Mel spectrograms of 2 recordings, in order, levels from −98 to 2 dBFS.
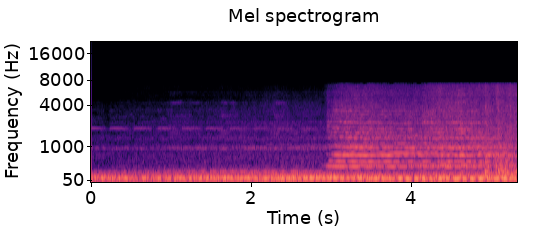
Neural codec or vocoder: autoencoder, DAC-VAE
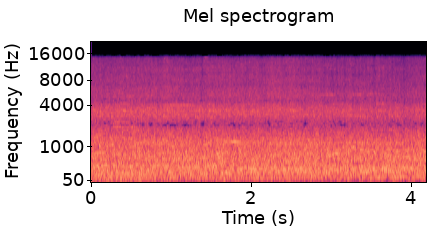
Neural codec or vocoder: none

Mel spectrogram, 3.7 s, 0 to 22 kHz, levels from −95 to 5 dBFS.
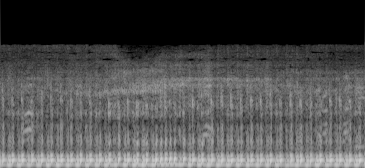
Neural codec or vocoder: autoencoder, DAC-VAE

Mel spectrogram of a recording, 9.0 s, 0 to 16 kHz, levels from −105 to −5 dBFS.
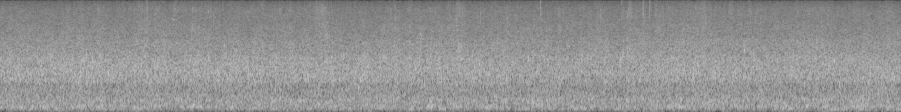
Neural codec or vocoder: none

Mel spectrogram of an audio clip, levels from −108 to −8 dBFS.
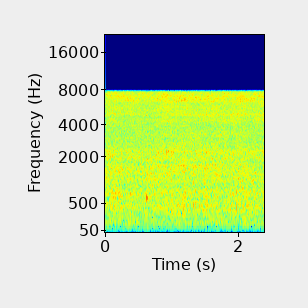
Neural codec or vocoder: autoencoder, DAC-VAE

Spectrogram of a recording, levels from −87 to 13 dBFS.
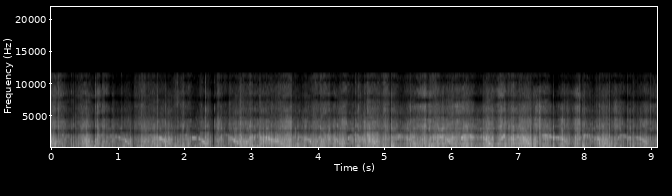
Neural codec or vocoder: autoencoder, DAC-VAE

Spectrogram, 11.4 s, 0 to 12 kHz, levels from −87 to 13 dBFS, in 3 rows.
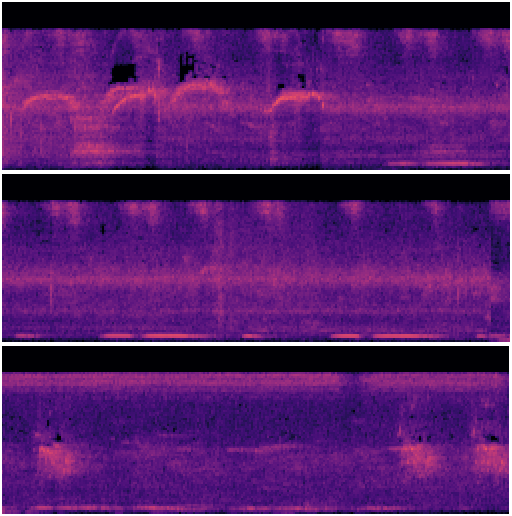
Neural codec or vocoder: none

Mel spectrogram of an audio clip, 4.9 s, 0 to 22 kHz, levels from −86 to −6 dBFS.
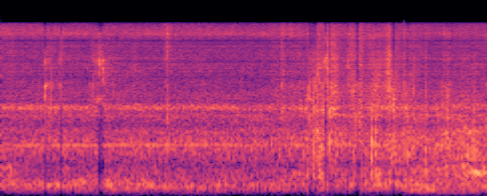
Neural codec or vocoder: autoencoder, DAC-VAE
